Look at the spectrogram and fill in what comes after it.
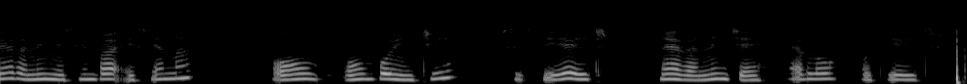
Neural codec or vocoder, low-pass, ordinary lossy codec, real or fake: none; 5.4 kHz; none; real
